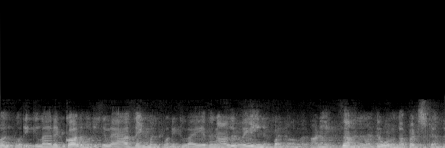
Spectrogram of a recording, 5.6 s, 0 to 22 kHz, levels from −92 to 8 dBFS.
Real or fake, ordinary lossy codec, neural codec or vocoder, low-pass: fake; none; codec, 16 kHz, 1.1 kbps, Voila-Tokenizer; none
